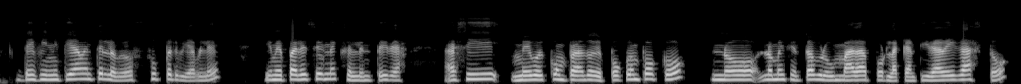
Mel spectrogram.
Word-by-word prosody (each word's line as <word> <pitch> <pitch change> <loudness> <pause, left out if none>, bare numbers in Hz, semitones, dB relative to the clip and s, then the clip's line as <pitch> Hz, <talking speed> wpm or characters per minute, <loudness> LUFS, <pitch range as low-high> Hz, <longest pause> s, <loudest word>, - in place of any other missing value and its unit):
Definitivamente 225 +3 0
lo 200 -5 +1
veo 190 +2 -3
súper 235 -3 -3
viable, 185 - -4 0.4
y 215 - -3
me 220 0 +3
parece 230 +2 +2
una 245 0 -1
excelente 195 -3 -3
idea, 195 -2 -2 0.4
así 240 +4 0
me 200 +3 +1
voy 215 -1 +3
comprando 215 -2 +1
de 190 - +1
poco 200 +5 -2
en 230 - +2
poco, 245 +5 0 0.2
no 215 0 +2
no 220 +1 +1
me 230 0 +2
siento 220 -1 -1
abrumada 200 -2 +4
por 195 0 -5
la 170 0 +2
cantidad 190 +2 +1
de 205 +1 +2
gasto, 220 - -1
215 Hz, 170 wpm, -17 LUFS, 195-230 Hz, 0.4 s, abrumada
